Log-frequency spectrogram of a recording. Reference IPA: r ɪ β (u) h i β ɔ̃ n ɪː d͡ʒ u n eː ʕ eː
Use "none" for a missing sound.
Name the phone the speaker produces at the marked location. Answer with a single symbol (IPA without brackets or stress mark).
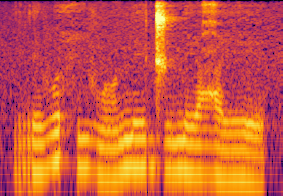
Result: ʊ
